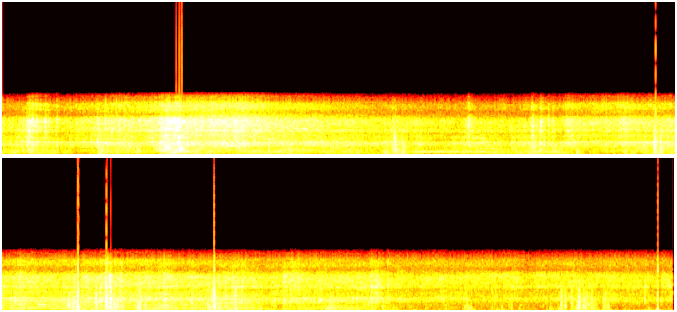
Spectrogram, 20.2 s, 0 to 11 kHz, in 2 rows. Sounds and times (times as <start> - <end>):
Motorboat, speedboat: 0.0 - 20.1.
